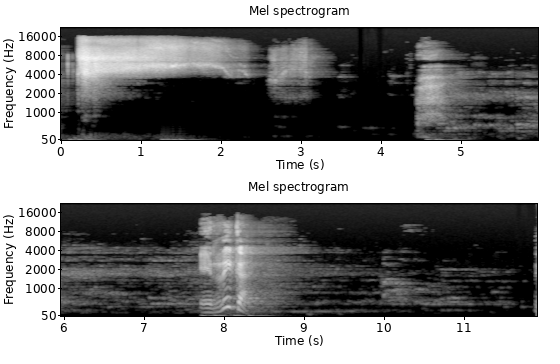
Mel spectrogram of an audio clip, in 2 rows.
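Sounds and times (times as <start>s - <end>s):
voice imitating a Coca-Cola can opening with a fizzing hiss: 0.0s - 3.2s
laughter: 4.5s - 11.0s
speech: 7.7s - 8.4s.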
